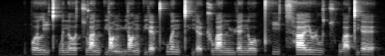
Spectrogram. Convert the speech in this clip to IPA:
pɤ˧˥lḭ˨˩t̪ʰwə˦n ɤ˧˥t͡swa˧˥n pjɑ̰˨˩ŋmjɑ˧˥ŋpjɛ̰˨˩ pʰwə˥˩n t̪ʰjɛ̰˨˩ʈ͡ʂwa˥nmɥɛ˥no˥˧ʊ̯ pʰi˥˩t͡sʰa˥ɪ̯ ɻu˥ t͡sʰwä̰˨˩t̪jɛ˥˩

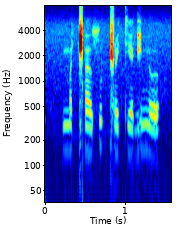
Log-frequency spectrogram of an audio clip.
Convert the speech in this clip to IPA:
mɐǁɐ sʷeǁʏ tʲɐ ɡinʊ

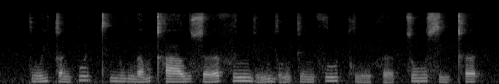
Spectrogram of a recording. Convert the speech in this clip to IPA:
kuː˨˥jkɐ˨ŋkʷiː˥p̚t̪ʰiː˧w n̪ɐ˨˥mkʰaː˨˧wsœː˨˥ fɪ˥ŋjɪ˨˥ŋ jʊ˨˥ŋkɪ˧ŋfuː˥t̚kuː˨ hœː˨k̚suː˥ siː˧kʰɐ˥t̚

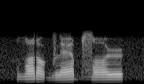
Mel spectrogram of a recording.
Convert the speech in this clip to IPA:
ðˤɪ ɾɔɡlæb zˤə˞

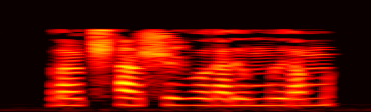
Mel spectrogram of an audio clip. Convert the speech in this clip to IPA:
ɾʌʈ͡ʂʰa ʂiβoɾʌɾɯ mɯɾʌm

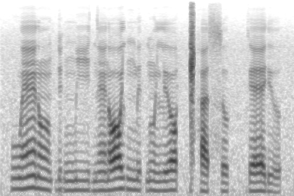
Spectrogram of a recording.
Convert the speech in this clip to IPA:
wɛ̃ ɾõɠɪŋ͡midɛ̃ ɾɔlʲŋ͡mɪ ɠũlʲɔǁʰa sʊkːɛɾʲʊ

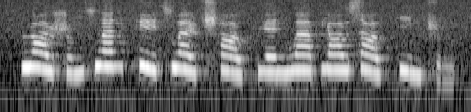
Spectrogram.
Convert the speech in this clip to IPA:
ɻɑ˥˨ʊ̯ʂʊ˨˦ŋ swa˦npʰe˥˨ɪ̯t͡swa˥˨ɪ̯ ʈ͡ʂʰɑ˥˨ʊ̯pʰɥɛ˦n wä˦pjɑ˦ʊ̯sɑ˥˨ʊ̯ t̪ʰi˥˨nʈ͡ʂʊ˩ŋ

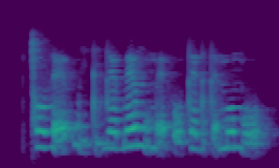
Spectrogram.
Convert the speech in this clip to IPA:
ǀozɛ̰ fwḭtḭdɛbɛ ŋʷə̰mɛ̰ho̰ tɛdɛ̰tɛ̰mo mo̰

